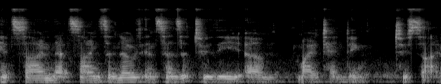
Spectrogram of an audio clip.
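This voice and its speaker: A man speaks at a fairly slow pace. The room echo is audible, and there is noticeable background noise. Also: very even loudness. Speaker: software trainer for hospital staff. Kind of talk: tutorial. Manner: many filler words (um, uh).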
